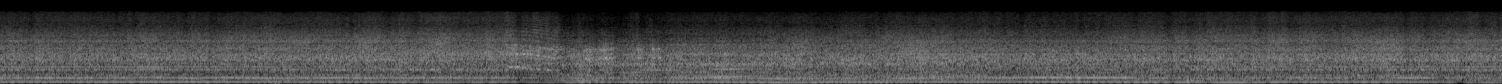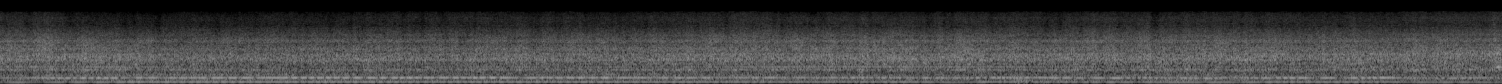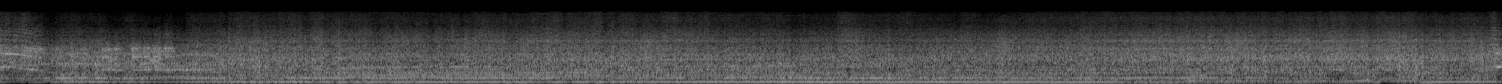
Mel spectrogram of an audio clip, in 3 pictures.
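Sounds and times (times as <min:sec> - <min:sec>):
circular saw cutting log: 0:00.0 - 0:45.0
diesel engine running: 0:00.0 - 0:45.0.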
